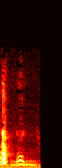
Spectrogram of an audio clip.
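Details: A Cavalier King Charles Spaniel puppy, urged to bark by its owner, gives one sharp, high bark followed by a brief rising-and-falling whine.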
